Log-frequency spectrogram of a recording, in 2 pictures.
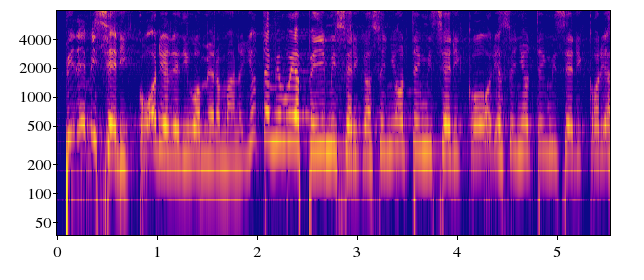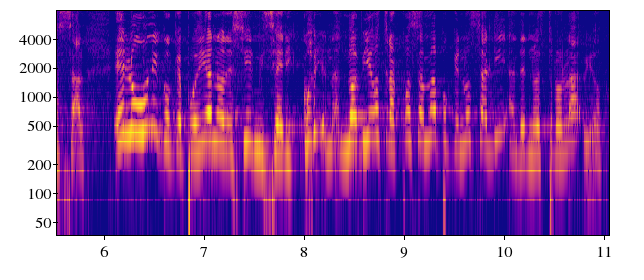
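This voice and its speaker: A woman's voice: sits high, lively intonation, fast talker, few pauses, warm tone, big-room sound. A middle-aged woman from Peru giving an earnest, emotional personal testimony in a church, acting out remembered conversations as her voice rises in anguish. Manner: earnest, acts out remembered dialogue, voice rising in anguish. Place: church hall.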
